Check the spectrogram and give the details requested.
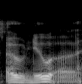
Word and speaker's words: Onua: Toa Metru is pronounced as Ottawa, and for the Toa of Earth, you basically emphasize the O, so it's Onua.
